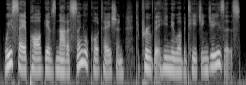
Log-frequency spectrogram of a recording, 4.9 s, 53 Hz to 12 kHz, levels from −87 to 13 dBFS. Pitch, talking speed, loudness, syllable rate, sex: 150 Hz, 205 wpm, -19 LUFS, 5.4 syllables/s, female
